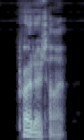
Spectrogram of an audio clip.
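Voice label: "prototype", Australian English; pronunciations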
